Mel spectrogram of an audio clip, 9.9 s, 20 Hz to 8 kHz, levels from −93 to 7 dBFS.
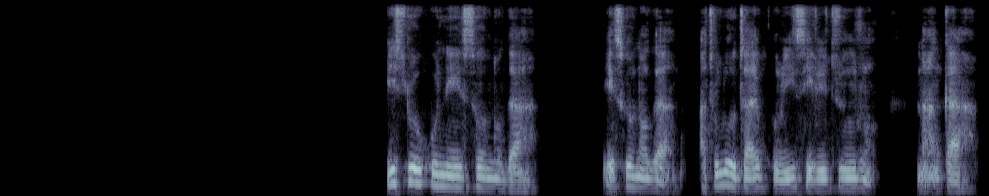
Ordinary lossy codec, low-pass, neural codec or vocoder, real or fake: none; 7.2 kHz; codec, 16 kHz, 4.8 kbps, FACodec; fake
